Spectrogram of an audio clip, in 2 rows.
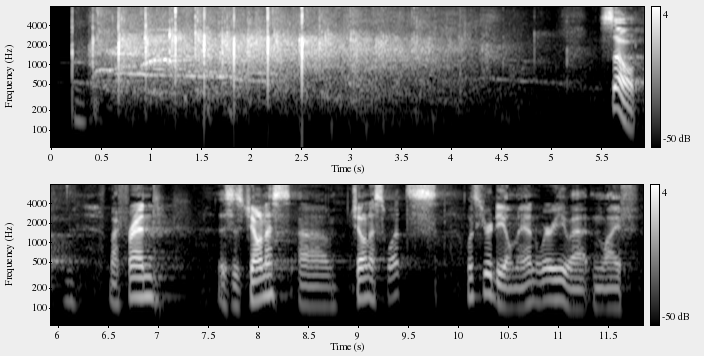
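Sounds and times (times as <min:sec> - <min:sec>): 
church audience applause: 0:00.0 - 0:05.3
speech: 0:05.6 - 0:11.8.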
